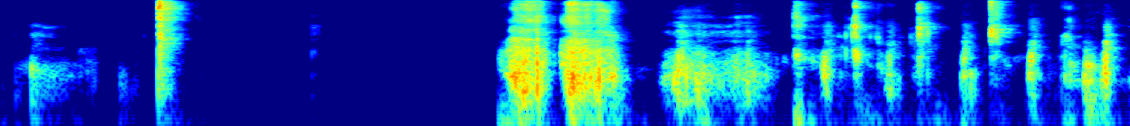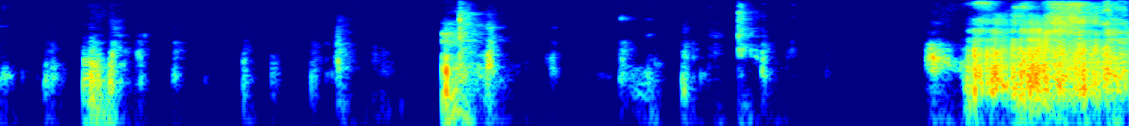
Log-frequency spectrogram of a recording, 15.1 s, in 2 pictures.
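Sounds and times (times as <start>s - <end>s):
wet chewing: 5.3s - 9.9s.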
